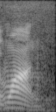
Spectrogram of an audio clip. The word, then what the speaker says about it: Wong: I I want to hear specifically how they pronounce Wong or Wang. Wangi. Okay, they pronounce it Wong.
